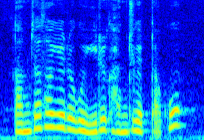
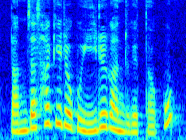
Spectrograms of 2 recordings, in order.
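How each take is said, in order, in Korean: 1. 절제된 말투예요, 크게 놀란 기색은 없어요. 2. 노골적으로 놀라고 비판하는 말투예요. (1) "비판적인 말투나 지나치게 놀란 감정에 섞이지 않도록 자제하면서" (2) "이렇게 읽으면 안 되겠네요"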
